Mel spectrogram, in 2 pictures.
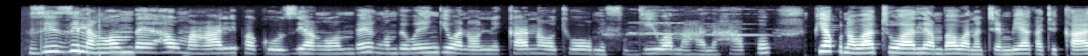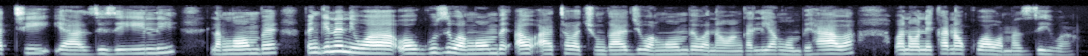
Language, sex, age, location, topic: Swahili, female, 18-24, Kisumu, agriculture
